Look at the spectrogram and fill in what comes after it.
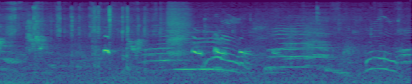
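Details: Cute baby kittens on their first morning, giving several short, high meows that rise and then fall. One meow comes near the middle, others follow toward the end, with brief bird chirps in between and a low background hum.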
